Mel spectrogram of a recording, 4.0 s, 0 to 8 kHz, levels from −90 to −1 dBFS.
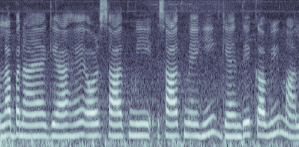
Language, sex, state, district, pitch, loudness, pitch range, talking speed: Hindi, female, Chandigarh, Chandigarh, 235 Hz, -15 LUFS, 230-245 Hz, 210 wpm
